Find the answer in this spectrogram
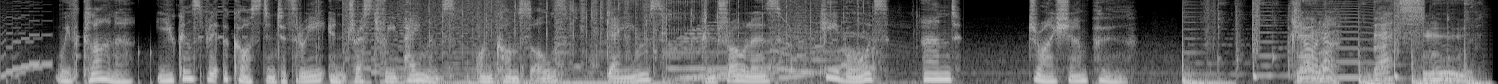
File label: female English commercial; Klarna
